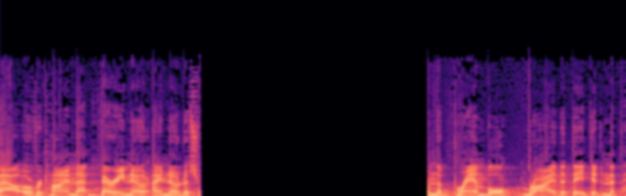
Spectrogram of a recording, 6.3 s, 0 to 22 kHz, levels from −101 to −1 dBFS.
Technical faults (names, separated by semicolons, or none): rebuffering stall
